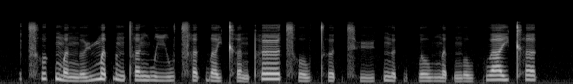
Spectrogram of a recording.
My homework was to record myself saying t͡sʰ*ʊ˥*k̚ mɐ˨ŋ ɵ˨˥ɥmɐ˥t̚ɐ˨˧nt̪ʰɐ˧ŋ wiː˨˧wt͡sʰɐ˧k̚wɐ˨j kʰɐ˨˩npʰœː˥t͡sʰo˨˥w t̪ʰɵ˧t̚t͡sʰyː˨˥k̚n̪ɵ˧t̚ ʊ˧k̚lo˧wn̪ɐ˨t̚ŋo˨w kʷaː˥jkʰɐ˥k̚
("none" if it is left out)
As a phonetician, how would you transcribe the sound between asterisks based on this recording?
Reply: ʊ˥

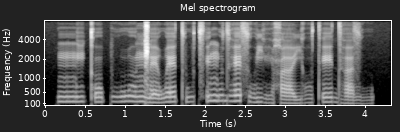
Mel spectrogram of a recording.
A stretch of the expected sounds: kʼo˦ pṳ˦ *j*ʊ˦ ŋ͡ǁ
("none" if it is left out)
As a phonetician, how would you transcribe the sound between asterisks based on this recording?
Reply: w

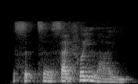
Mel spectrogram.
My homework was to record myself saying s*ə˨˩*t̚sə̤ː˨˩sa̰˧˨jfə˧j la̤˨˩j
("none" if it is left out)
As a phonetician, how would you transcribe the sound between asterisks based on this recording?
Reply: ə˨˩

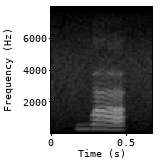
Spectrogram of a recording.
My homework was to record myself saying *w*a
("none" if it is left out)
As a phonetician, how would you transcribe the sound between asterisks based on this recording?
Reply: w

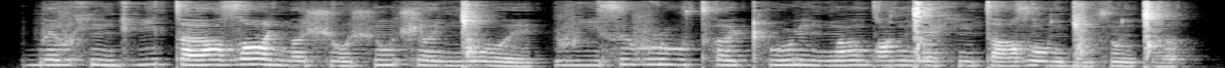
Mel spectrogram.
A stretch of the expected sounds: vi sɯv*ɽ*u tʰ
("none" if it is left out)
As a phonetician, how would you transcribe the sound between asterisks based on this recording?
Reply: ɭ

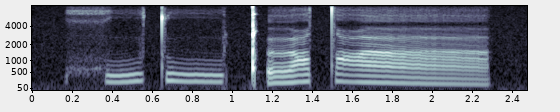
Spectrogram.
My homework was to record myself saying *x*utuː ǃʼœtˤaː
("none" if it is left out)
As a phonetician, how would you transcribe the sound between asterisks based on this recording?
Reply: x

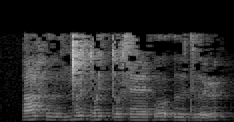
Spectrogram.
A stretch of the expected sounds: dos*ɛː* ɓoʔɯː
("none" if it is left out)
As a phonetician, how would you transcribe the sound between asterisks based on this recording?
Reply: ɛː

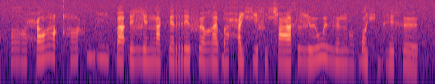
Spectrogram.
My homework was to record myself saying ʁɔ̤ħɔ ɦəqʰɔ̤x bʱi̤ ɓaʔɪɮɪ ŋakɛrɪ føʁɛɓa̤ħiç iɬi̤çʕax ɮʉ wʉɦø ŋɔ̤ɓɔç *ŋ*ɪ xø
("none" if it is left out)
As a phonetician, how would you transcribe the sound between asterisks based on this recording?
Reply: ɡʱ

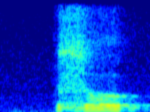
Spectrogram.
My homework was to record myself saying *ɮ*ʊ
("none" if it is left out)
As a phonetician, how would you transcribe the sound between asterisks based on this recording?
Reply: z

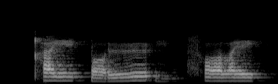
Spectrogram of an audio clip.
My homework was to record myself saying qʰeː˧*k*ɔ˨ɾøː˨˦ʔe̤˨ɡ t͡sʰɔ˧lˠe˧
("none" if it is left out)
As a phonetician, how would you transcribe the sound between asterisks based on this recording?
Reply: k͡p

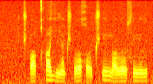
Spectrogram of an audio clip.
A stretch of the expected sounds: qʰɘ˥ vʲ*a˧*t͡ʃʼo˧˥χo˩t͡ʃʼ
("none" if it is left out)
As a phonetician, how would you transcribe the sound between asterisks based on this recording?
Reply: ã˧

